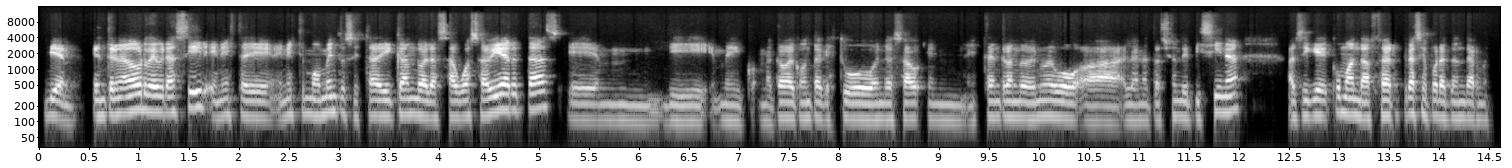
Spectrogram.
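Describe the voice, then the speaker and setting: A man's voice: mid-range voice, normal speed, dull audio. A man in his thirties with a Rioplatense Spanish accent, casually hosting an interview over a video call. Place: indoor room, video call. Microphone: wired earphones on a video call.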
